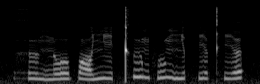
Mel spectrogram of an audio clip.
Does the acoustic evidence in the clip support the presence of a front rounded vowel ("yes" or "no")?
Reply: no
